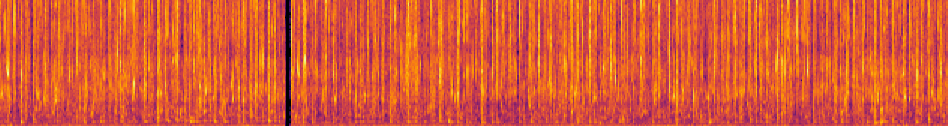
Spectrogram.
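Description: Water bubbles and gurgles steadily.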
